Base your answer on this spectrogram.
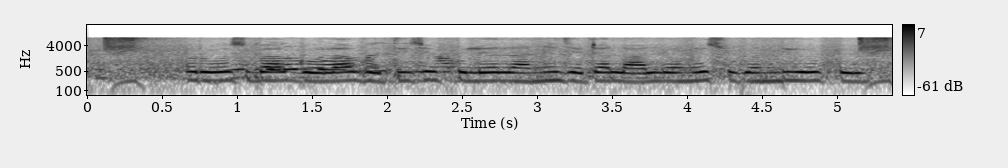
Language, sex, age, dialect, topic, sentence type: Bengali, female, 18-24, Western, agriculture, statement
